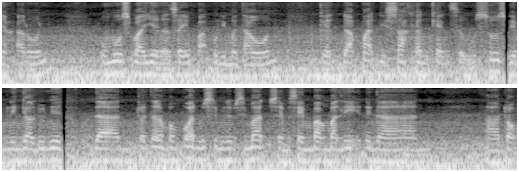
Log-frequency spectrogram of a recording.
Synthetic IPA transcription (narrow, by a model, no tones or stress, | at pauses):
ɲahaɾʊn | umʊsəbajəŋansajəpa̰ʔpulimãt̪aʊnkədapat̪̚disahkankɛnsəusʊsdiəməniŋɡalduniə̃dant̪ɾant̪aɾanpəmpuanməsiminəmsimat̪̚sajəbəsɛmbaŋbalɪʔdəŋan | ət̪ɔ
